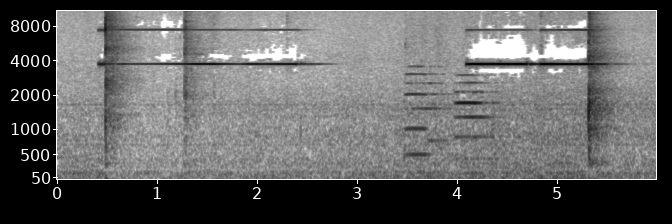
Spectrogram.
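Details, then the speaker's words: Puritan Bennett (PB) 840 mechanical ventilator powering on, switched on before connection to the patient: several high electronic tones and a short melodic chime as it boots to a short welcome screen, a normal start-up tone. "there will be a shorter welcome screen as the ventilator the boots up"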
